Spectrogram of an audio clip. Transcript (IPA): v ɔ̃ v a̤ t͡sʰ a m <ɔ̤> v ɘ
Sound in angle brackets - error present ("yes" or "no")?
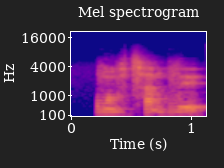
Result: no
